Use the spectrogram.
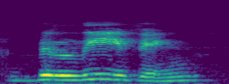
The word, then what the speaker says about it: believing: And this is believing. Believing. Mm-hmm. Yeah, so second syllable also strong there. Commercials, believing. Believing. Mm-hmm. Believing, E sound in the middle.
